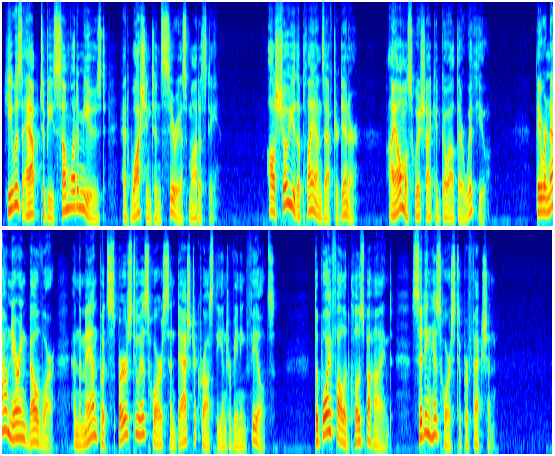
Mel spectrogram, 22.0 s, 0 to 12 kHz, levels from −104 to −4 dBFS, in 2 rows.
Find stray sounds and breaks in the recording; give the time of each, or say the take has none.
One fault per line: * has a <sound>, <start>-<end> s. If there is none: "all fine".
all fine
